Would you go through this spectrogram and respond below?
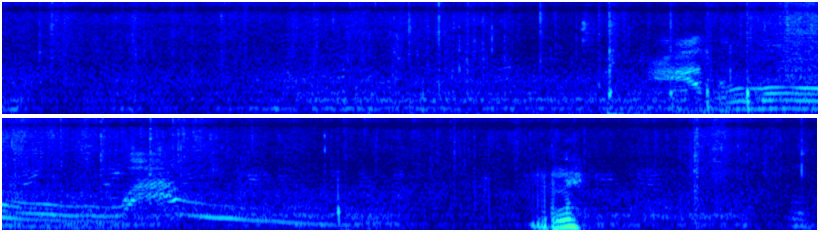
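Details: Honeybees around a wild hive during honey harvesting: faint steady hum with several passing buzzes gliding down in pitch, plus a brief louder thump near the end.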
